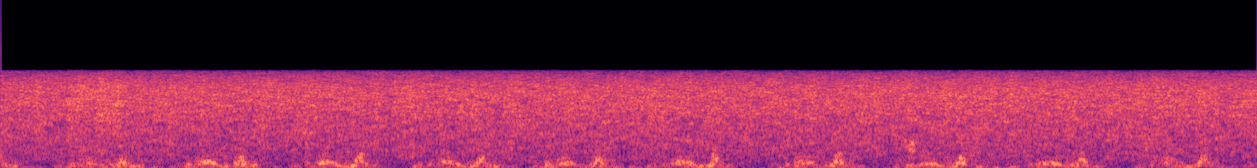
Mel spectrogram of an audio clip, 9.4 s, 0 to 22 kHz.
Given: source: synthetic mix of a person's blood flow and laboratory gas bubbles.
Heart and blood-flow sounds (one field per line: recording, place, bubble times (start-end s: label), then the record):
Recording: Doppler ultrasound of blood flow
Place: precordium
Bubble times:
6.76-6.90 s: bubbles
From the record:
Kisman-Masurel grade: 113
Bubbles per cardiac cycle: 1 to 2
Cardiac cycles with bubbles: 1 to 10%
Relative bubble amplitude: loud (0.450 to 0.775)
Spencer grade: 1 (occasional bubble signal discernible with the cardiac motion signal, with majority of cardiac periods free of bubbles)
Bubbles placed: anywhere in the cardiac cycle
